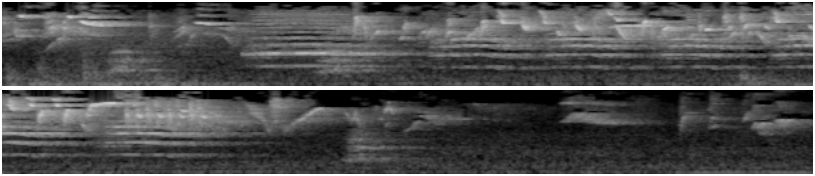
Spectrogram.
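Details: Song of a European goldfinch over three years old, a fast liquid twitter of high chirps over a few steady lower tones, fading into sparse notes toward the end.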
